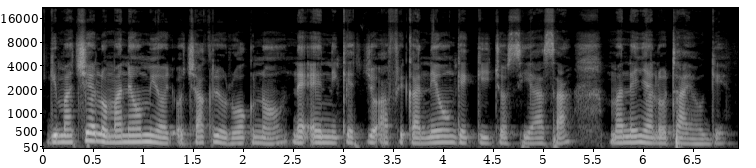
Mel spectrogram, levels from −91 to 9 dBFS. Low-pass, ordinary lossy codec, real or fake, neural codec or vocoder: none; none; real; none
